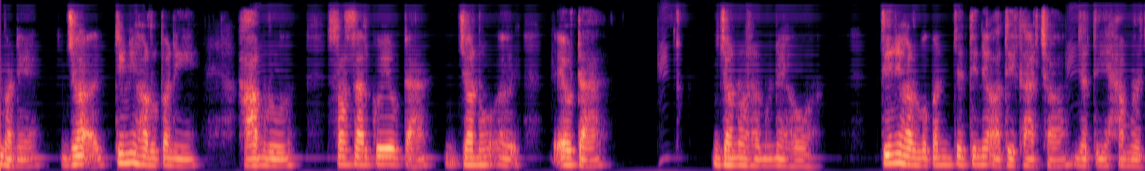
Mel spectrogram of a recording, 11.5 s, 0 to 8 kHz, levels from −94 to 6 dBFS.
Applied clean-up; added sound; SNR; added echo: neural mask model DeepFilterNet 3.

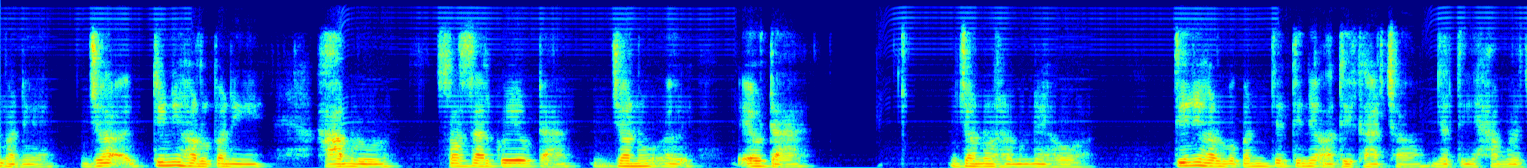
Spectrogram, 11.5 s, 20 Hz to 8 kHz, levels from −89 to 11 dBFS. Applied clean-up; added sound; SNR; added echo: neural separator model SepFormer DNS4.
